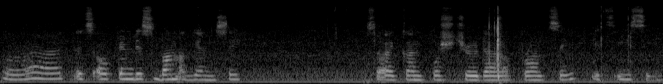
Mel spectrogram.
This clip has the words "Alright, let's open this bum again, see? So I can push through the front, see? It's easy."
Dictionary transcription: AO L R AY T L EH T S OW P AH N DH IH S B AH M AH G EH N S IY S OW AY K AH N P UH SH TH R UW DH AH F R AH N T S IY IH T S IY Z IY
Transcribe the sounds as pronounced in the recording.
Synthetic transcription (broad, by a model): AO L R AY T L EH T S OW P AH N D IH S B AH M AH G EH N S IY S OW AY K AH N P UH SH T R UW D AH P R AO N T S IY IH T S IY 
